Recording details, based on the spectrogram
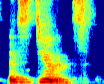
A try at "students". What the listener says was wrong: One more time, take away that E. Una vez más, pero sin esa E otra vez. Students.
